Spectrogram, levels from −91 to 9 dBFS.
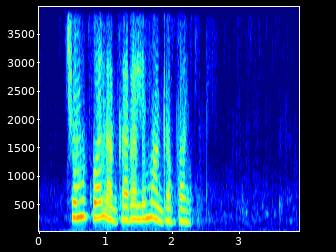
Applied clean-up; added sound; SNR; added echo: neural separator model SepFormer DNS4.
